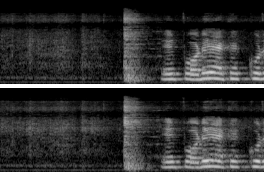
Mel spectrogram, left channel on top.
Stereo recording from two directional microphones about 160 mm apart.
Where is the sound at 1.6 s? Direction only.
90° left.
